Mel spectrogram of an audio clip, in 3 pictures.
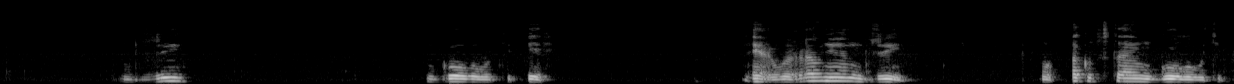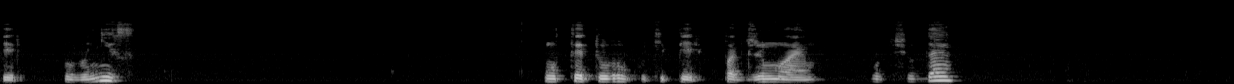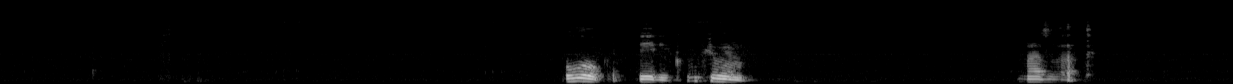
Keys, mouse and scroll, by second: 1.2 g, 3.5 click, 5.6 middle click, 5.6 click, 7.0 r, 8.8 g, 11.2 click, 12.3 r, 15.8 middle click, 17.6 click, 18.1 middle click, 20.0 g, 22.2 middle click, 23.1 g, 24.7 middle click, 26.6 r, 28.3 middle click, 29.6 click, 30.6 r, 31.9 middle click, 32.7 r, 35.2 middle click.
